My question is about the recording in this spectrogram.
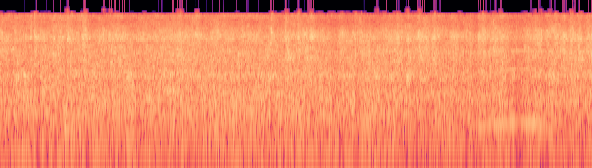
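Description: Hail and heavy rain falling steadily, a loud, dense, even noise with no break.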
